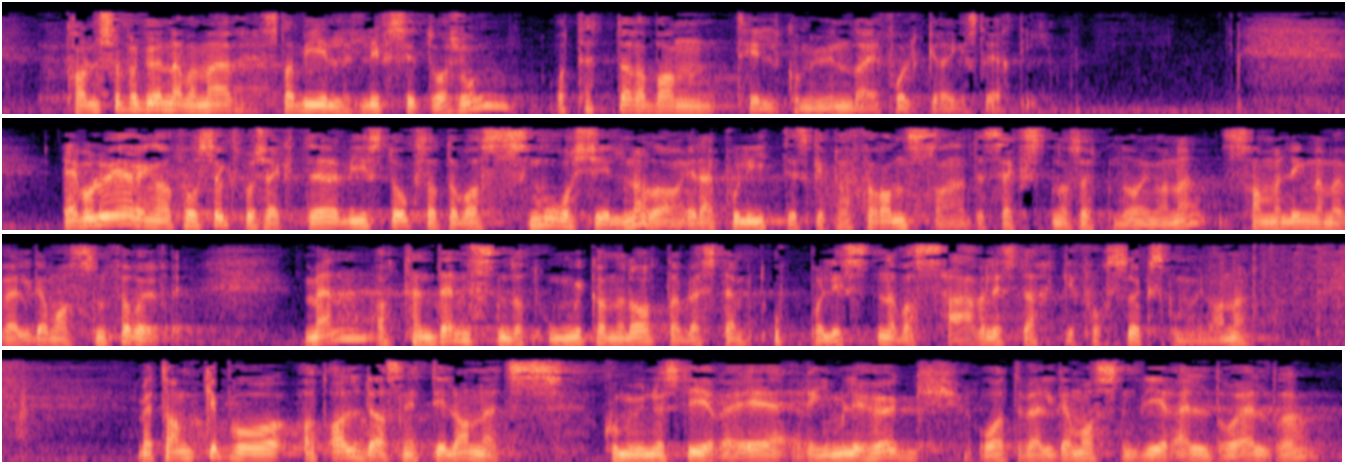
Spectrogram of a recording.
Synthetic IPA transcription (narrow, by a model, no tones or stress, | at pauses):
kʰɑnʂəpɔɡʁʉnːɑʋɛnmæːʁst̪ɑbiːllɪfsɪt̪ʉɑʂuːnʔɔt̪ʰɛt̪ːəɾəbɑnːt̪ʰɪlkʰʊmʉːnn̩d̪æ̰ːɪfɔlkəʁɛ̰ɡɪst̪ʁḛːʁt̪ɪ̰ | ɛʋɑlʉeːɾɪŋɑʋfɔʁsøːkspʰʁʊʃɛkt̪əʋiːst̪əɔksɔɑt̪̚d̪ɛʋɑʁsmoːʃɪlnəd̪əɪ̰d̪æɪpʰʊliːt̪ɪskəpʰɾɛfəʁɑnsɑ̰nə̰t̪ʰɪlsɛkst̪n̩ɔsœt̪ːn̩oːɾɪŋɑnəsɑmːənlɪŋnəʁmɛʋɛlɡəmɑsn̩fɔʁøːʋɾɪ̰ | mɛnɑt̪ʰːɛnd̪ɛnsn̩ɛlɑt̪ʊŋːəkʰɑnd̪ɪd̪ɑːt̪əblæɪst̪ɛmt̪ʊpʰːɔlɪst̪ənəʋɑsæːʁlɪst̪æʁkəfɔʁsøːkskʰʊmʉːnɑnə | mɛt̪ʰɑŋkəpʰɔɑt̪ʰɑld̪əsnɪt̪ːɪlɑnːət̪skʰʊmʉːnəst̪yːɾəɛɾiːməlɪhøːɡɔɑt̪ʋɛlɡəmɑsn̩bliːɾɛld̪ɾʁəɔɛld̪ʁə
